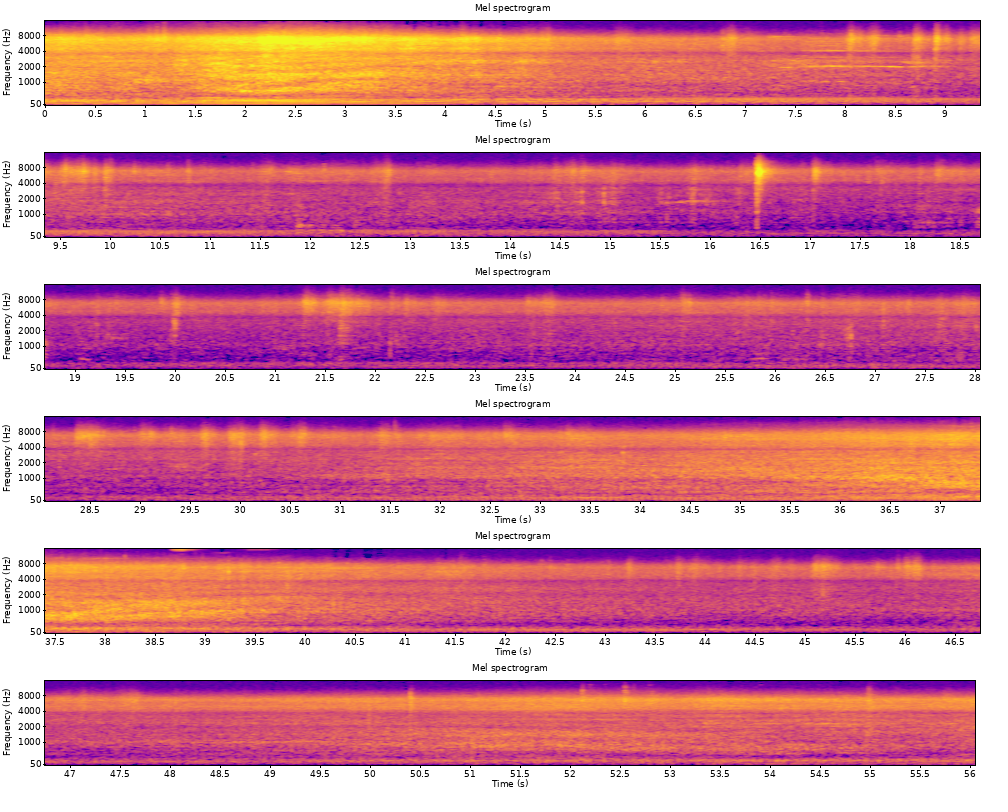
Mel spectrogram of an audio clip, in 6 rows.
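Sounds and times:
motor vehicle passing: 0.0 - 16.0, 28.4 - 56.0.

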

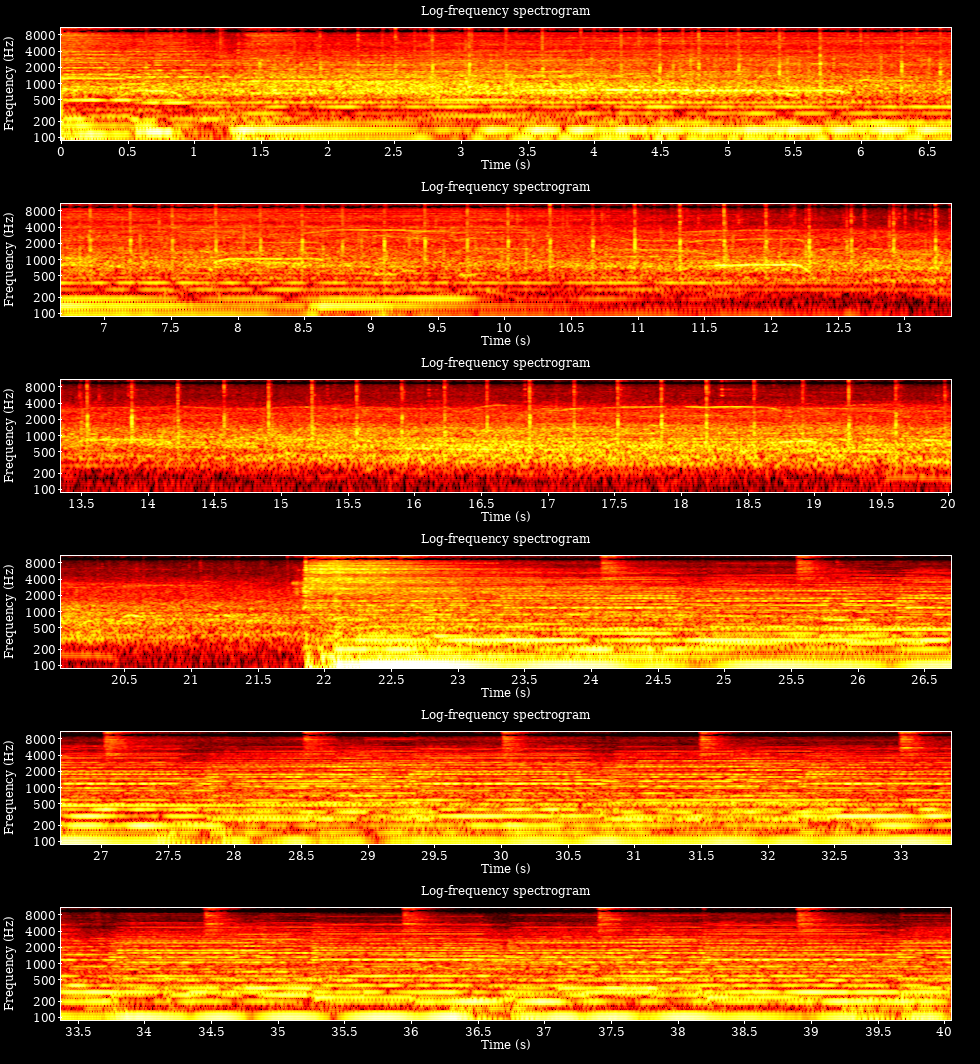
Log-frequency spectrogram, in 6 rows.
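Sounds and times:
crowd clapping: 0.0 - 22.9
crowd whistling: 0.0 - 23.1
crowd cheering: 0.0 - 27.2.

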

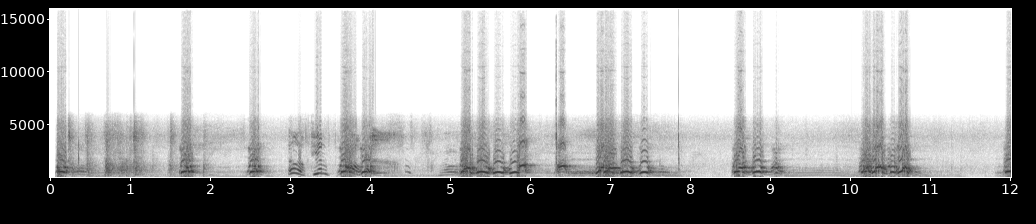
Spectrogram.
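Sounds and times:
puppy yapping: 5.1 - 7.8, 10.1 - 10.9.

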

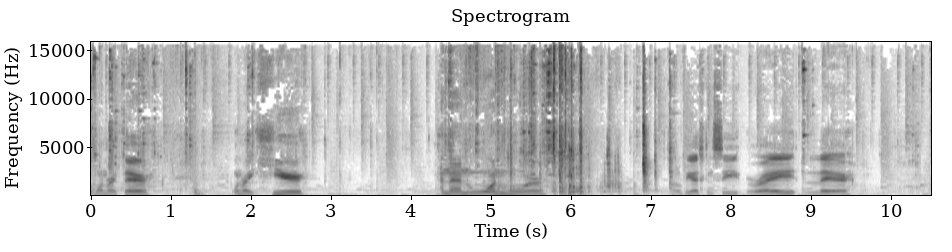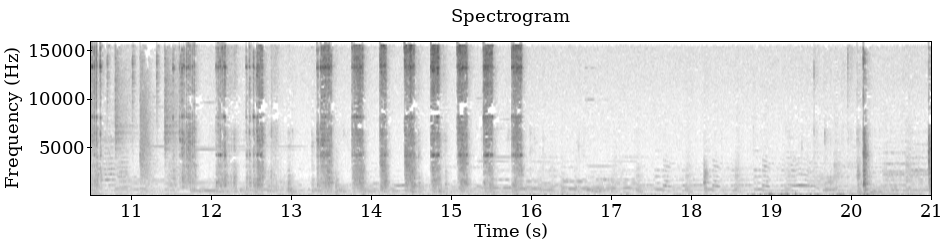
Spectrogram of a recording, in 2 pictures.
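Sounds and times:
ratchet wrench clicking: 10.1 - 10.8, 11.4 - 12.7, 13.3 - 15.9.

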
